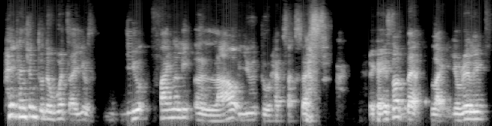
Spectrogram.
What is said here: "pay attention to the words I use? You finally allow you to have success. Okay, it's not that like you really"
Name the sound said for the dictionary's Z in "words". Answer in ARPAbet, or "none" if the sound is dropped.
S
